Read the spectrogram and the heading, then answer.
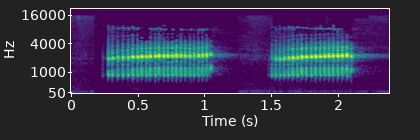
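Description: A frog croaks in two long, loud bursts, each a rapid rattling train of pulses, with a low hum in the quiet gap between them.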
